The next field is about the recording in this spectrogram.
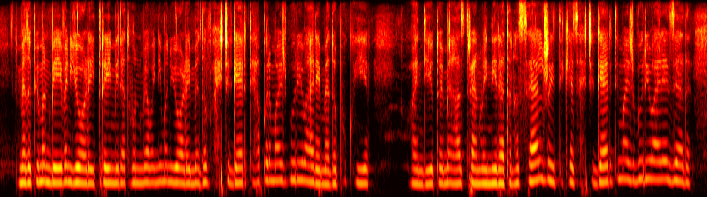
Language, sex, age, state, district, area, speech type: Kashmiri, female, 30-45, Jammu and Kashmir, Shopian, rural, spontaneous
